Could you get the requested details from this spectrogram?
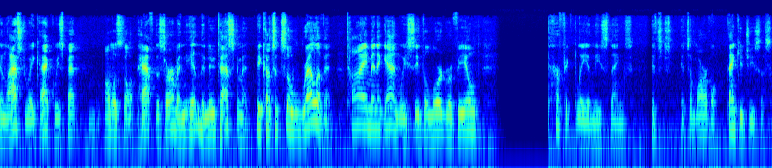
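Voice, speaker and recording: A man with an ordinary speaking voice talks at a moderate pace and a fairly high pitch. His intonation is lively, with big swings in loudness. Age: 50s. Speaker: pastor. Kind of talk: sermon.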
